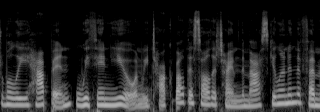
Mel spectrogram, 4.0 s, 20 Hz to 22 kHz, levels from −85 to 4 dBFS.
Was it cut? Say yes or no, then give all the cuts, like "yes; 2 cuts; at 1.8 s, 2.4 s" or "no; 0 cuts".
yes; 1 cut; at 0.9 s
